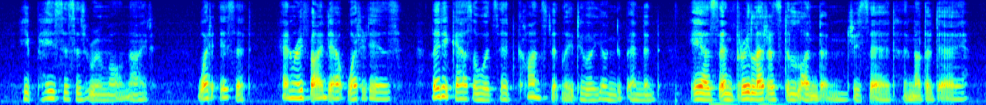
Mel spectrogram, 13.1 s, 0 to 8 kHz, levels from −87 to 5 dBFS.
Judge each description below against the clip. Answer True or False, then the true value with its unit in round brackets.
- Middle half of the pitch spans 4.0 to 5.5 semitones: False (3.4 semitones)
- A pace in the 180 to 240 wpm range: False (155 wpm)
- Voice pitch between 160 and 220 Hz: True (185 Hz)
